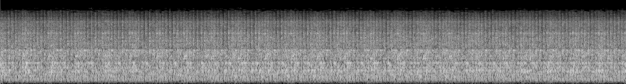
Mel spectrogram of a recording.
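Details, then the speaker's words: Buick Verano 2.4L Ecotec non-turbo run with no oil and no belt or alternator, temperature rising and steam on the upper hoses: a loud, harsh metallic clatter over a ragged idle. Bearings are rattling from oil starvation as the engine dies. "oh my goodness this thing sounds very very unhappy but it's still running"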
